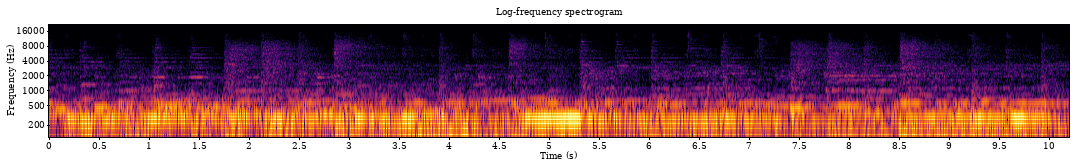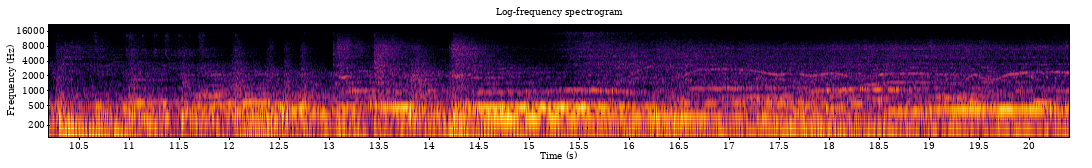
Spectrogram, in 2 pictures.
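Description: Live rock band playing, with electric guitars, bass and a drum kit keeping a steady beat. About two-thirds of the way in the drums drop away, leaving held chords under a lead line that bends up and down in pitch.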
